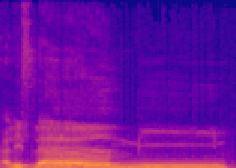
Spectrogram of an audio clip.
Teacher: Alif harful hawa, lam ke lisan, mim di bibir.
